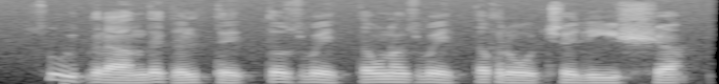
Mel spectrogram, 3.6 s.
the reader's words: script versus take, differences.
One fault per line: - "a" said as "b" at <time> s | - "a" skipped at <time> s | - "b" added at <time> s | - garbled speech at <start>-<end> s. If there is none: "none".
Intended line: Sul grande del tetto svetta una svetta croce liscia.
none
